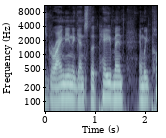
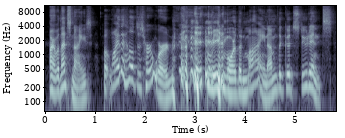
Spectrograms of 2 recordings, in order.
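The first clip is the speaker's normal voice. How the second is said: put-on indignant teen; 8 semitones higher, 4 dB louder than usual. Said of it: "and then I was like".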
